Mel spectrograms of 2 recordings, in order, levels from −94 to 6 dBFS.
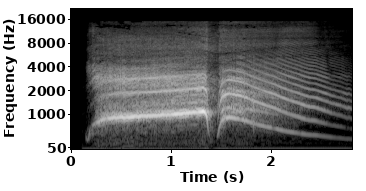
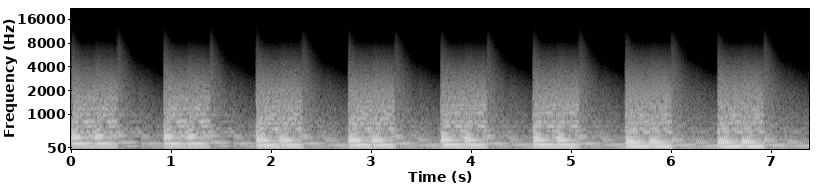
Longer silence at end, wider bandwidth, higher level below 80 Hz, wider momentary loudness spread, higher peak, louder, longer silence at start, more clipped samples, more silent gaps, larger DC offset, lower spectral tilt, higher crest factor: first, 0.25 s vs 0 s; first, 15 kHz vs 5.6 kHz; second, -84 dBFS vs -26 dBFS; first, 18 LU vs 11 LU; about the same, 0 dBFS vs -2 dBFS; about the same, -15 LUFS vs -15 LUFS; first, 0.2 s vs 0 s; neither; neither; second, under 0.1% vs 1%; second, 3.5 dB/octave vs -10 dB/octave; about the same, 16 dB vs 12 dB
